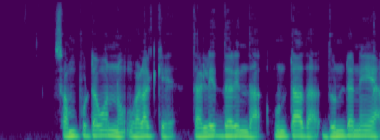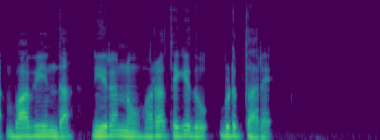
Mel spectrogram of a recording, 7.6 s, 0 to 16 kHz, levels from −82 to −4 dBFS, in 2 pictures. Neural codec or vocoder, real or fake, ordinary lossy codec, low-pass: none; real; none; 14.4 kHz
